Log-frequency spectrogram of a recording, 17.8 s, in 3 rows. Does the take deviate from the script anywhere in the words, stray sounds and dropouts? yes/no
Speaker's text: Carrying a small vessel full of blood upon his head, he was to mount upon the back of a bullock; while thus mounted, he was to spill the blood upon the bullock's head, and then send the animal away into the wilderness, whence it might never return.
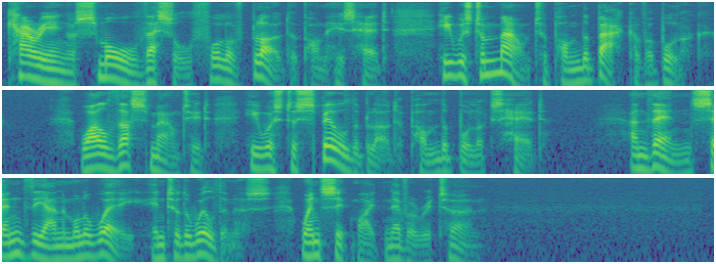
no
